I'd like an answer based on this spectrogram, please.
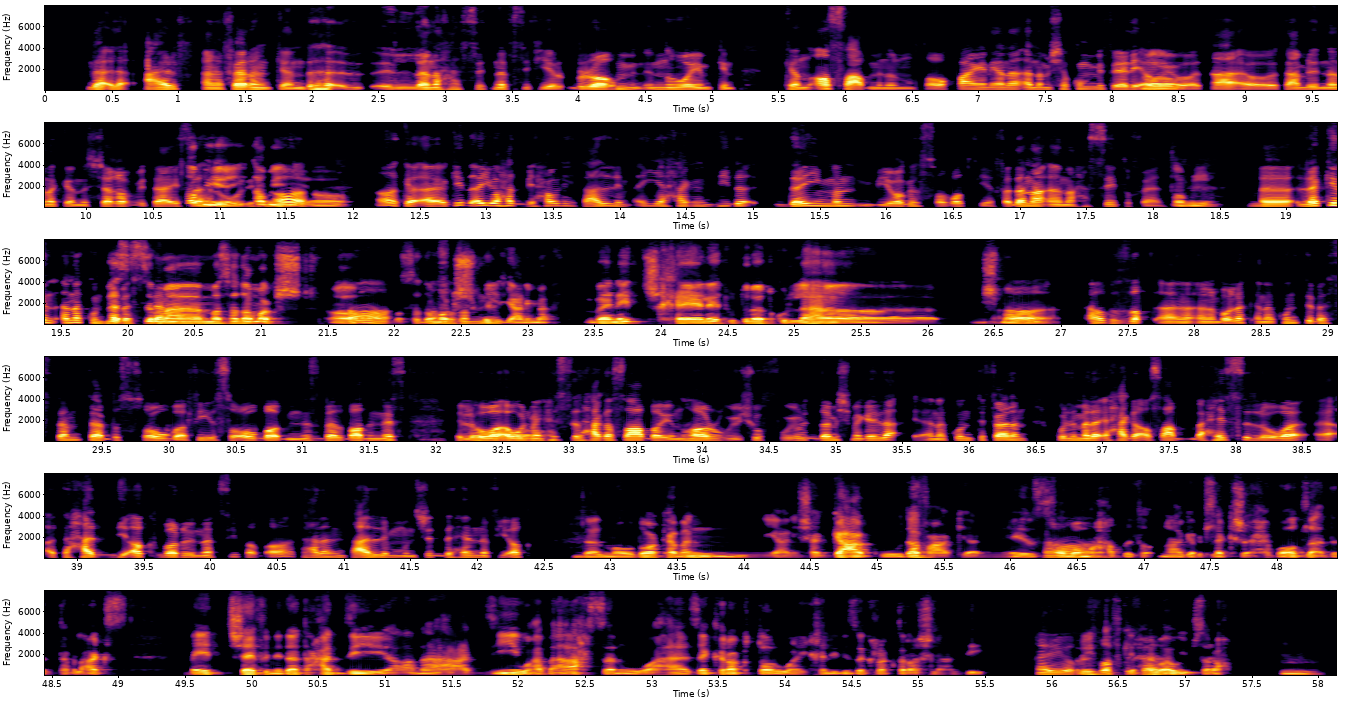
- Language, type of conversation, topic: Arabic, podcast, إزاي اكتشفت الشغف اللي بتحبه بجد؟
- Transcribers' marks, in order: tapping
